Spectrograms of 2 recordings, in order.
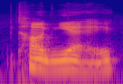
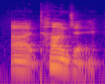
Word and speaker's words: Tonje: I think in Scandinavian languages it's Tonje or Tonwe, perhaps. But this is America. We're going to pronounce it Americanized. It's going to be Tonje.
